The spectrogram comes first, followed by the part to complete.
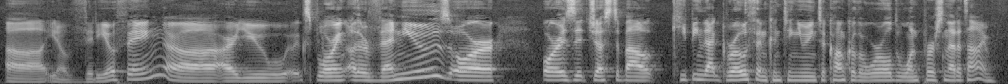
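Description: A man hosting a podcast interview, asking friendly, halting questions. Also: medium pitch, lively intonation, fairly bright tone. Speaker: podcast host. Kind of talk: casual interview.

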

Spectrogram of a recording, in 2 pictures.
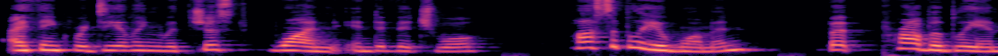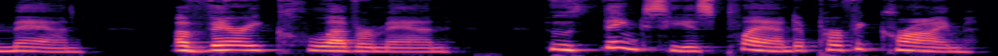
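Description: A woman's voice: fairly high pitch, animated, normal speed, darkish tone, close to an everyday voice. A woman playing a plucky, wisecracking young newspaperwoman sleuth in a 1940s-style radio drama, with a flippant, arch way of talking. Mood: confident. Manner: talks to herself, flippant, arch.

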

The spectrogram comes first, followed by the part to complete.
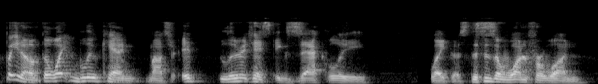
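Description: Husky, lively man chatting on a podcast. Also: on the low side, normal speed. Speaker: podcast co-host. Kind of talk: casual chat, banter. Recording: dull lo-fi recording.

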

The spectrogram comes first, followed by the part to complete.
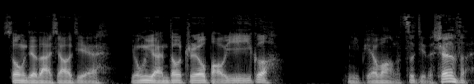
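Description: A man's voice: a bass voice, a little fast, darkish tone, no echo, clean studio sound. An actor playing a stern, commanding middle-aged father of a wealthy family, cold and severe, in an audio drama. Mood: stern, threatening.

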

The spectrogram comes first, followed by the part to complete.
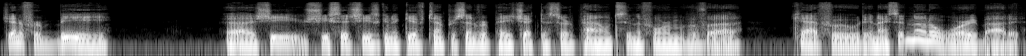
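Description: Rambling, gravelly male podcast host. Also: mid-range voice, little pitch movement, darkish tone, dry recording, studio quality. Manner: rambling, halting, often correcting himself. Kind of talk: rambling housekeeping monologue for a sleep podcast.

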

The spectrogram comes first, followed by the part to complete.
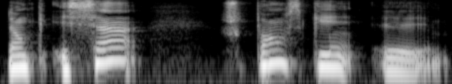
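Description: A middle-aged woman from Italy, speaking French with an Italian accent as her second language, explaining things in a lively interview with many asides and restarts. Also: medium pitch, slow pace, dry recording, studio quality. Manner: animated and explanatory, frequent "tu vois" asides and restarts. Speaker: guest, lithotherapist.

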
